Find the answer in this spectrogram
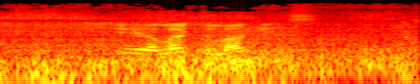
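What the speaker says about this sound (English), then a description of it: "The wind got up just for you." Steady outdoor wind buffets and rumbles across the microphone throughout, while a person talks over it.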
